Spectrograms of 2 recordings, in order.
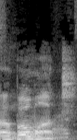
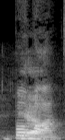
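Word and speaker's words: Beaumont: gets talked about enough, and that is Andrea Bowman. I think that's how you say Bowmont. Yeah, Bulmont.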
